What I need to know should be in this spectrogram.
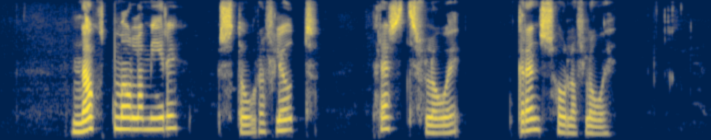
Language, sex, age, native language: Icelandic, female, 30-39, Icelandic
